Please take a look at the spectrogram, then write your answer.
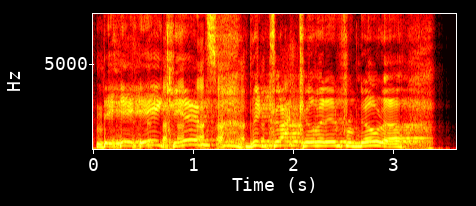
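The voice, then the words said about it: Shock jock radio voice. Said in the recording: “do my shock jock impression”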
